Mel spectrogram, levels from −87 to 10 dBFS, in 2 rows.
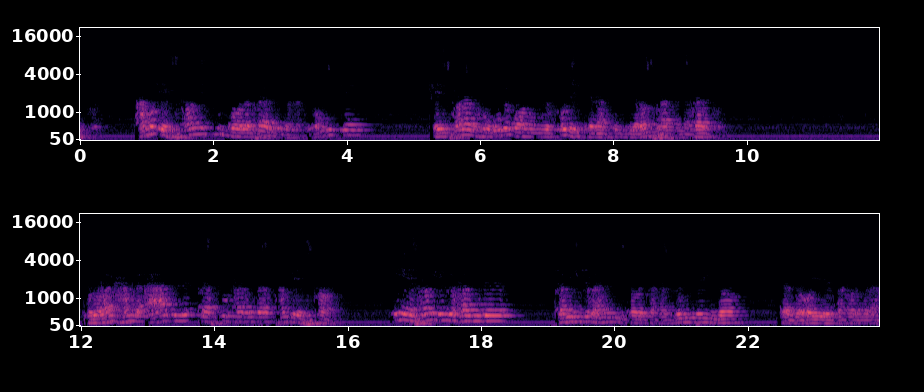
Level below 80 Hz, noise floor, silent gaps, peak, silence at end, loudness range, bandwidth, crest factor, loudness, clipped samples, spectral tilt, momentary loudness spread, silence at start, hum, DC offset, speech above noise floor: -66 dBFS; -64 dBFS; none; -20 dBFS; 0 s; 5 LU; 7.4 kHz; 18 dB; -38 LUFS; under 0.1%; -10 dB/octave; 12 LU; 0 s; none; under 0.1%; 26 dB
